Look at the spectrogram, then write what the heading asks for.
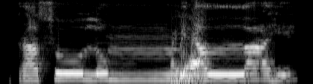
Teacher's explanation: তানবিনের পরে বা গুন্না অক্ষর মিম আসছে গুন্নার সাথে মিলিয়ে পড়বো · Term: ইদগামে বাগুন্না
